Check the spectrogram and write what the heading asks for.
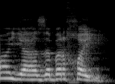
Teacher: خ یا زبر خی، حروف لین ہے، خے کی آواز یہاں پہ نہیں آنی چاہیے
